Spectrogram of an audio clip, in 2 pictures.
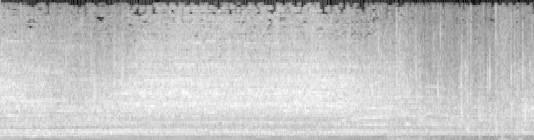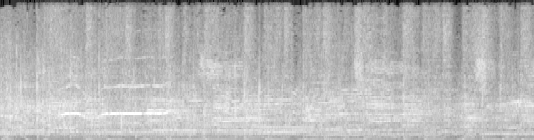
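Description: A pop duet with band ends on a held final note, and about four seconds in the audience breaks into applause and cheering over the closing music.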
